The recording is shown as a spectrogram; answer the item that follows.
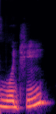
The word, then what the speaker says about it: Moji: hi my name is Moji Emoji without the e if you if you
